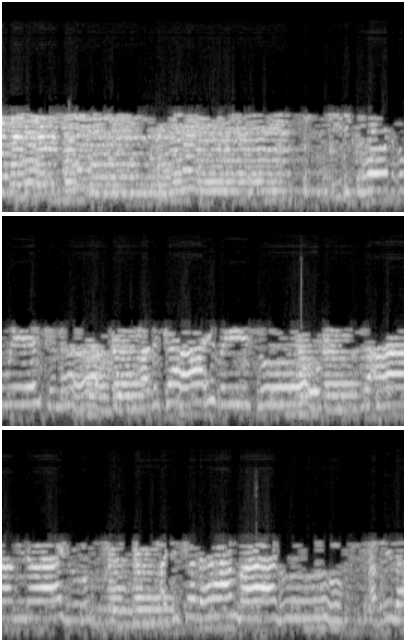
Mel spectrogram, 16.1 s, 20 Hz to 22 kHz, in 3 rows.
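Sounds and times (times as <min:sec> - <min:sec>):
instrumental accompaniment: 0:00.0 - 0:16.0
person singing wavering melody: 0:06.2 - 0:15.9.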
